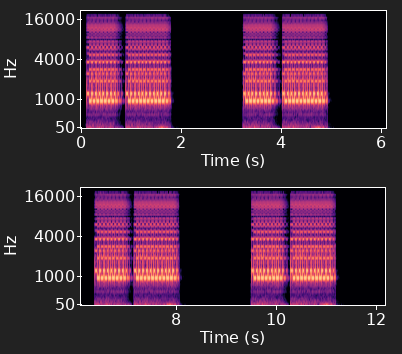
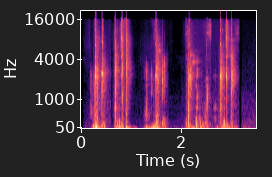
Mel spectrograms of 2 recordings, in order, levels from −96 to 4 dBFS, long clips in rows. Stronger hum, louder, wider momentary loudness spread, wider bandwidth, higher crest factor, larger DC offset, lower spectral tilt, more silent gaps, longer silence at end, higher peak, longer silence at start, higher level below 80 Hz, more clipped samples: neither; first, -11 LUFS vs -15 LUFS; second, 7 LU vs 12 LU; about the same, 19 kHz vs over 20 kHz; about the same, 12 dB vs 16 dB; neither; second, 3.5 dB/octave vs -2.5 dB/octave; first, 1.95-3.22 s, 5.08-6.35 s, 8.22-9.49 s vs none; first, 1 s vs 0.35 s; about the same, 0 dBFS vs 0 dBFS; about the same, 0.1 s vs 0.2 s; second, -52 dBFS vs -24 dBFS; second, under 0.1% vs 0.3%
